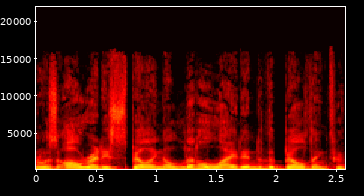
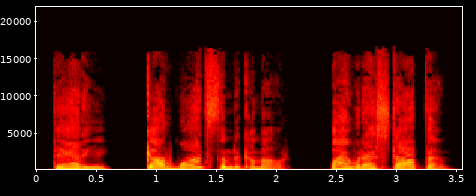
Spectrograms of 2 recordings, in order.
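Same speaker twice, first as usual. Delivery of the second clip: high, light and puzzled; a girl sweetly reasoning; innocent child voice; 10 semitones higher than usual. A narrator's reading.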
